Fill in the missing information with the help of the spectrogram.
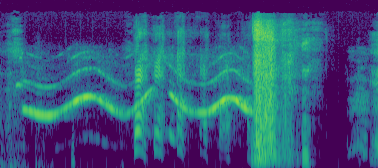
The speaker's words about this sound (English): Was that a recorder? It was a slide whistle.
